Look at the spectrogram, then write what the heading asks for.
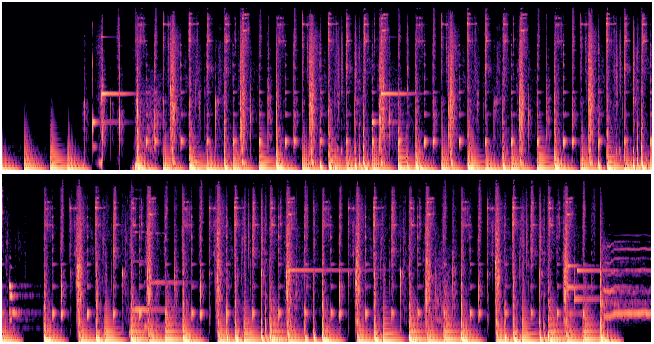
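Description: A loud, upbeat musical jingle with bright bell-like chimes over a punchy, steady beat, briefly dropping out about halfway before picking right back up. No one speaks.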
